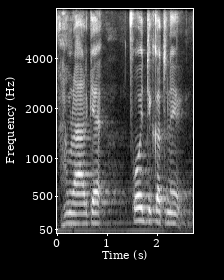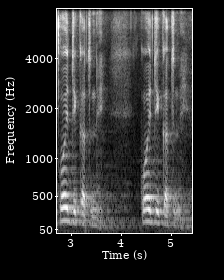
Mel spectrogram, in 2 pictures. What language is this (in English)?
Maithili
